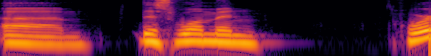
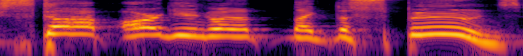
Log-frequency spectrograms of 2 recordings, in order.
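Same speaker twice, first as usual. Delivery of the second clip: raised, drawn-out scolding tone; 8 semitones higher, 3 dB louder than usual. Retelling scolding the kids for arguing over spoons: retelling own raised voice. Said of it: "raised my voice".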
